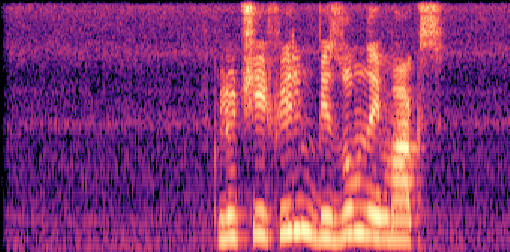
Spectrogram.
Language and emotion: Russian, neutral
